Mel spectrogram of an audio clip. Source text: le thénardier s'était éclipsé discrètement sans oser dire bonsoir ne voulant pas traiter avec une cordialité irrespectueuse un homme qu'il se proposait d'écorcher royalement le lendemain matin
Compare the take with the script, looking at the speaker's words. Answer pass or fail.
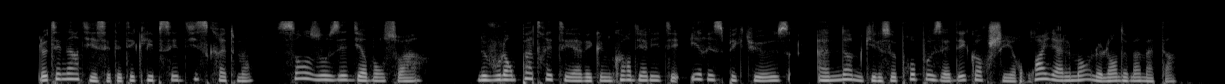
pass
